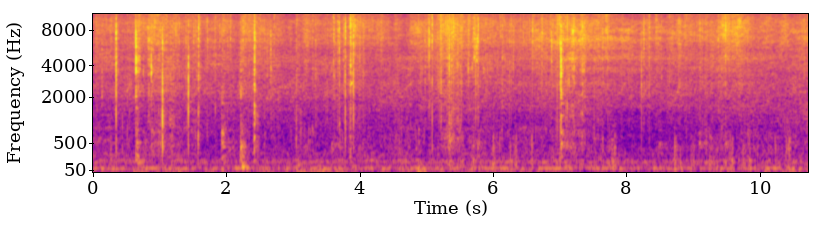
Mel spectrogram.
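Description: Meat sizzles and crackles over a fire.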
